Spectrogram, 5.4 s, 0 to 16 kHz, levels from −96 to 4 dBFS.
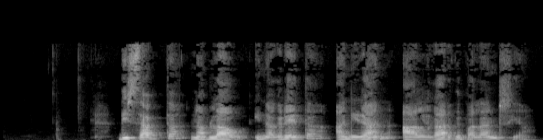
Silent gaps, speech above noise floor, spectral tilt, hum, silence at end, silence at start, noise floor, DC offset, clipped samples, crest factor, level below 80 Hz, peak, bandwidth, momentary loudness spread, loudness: none; 56 dB; -5 dB/octave; none; 0.15 s; 1.2 s; -81 dBFS; under 0.1%; under 0.1%; 22 dB; -64 dBFS; -6 dBFS; 11.5 kHz; 9 LU; -26 LUFS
